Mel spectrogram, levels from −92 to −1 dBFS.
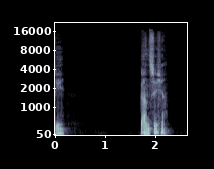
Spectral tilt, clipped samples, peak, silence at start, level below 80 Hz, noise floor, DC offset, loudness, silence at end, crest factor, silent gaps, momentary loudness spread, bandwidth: -5 dB/octave; under 0.1%; -8 dBFS; 0 s; -40 dBFS; -88 dBFS; under 0.1%; -27 LUFS; 0.4 s; 24 dB; none; 10 LU; 17 kHz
